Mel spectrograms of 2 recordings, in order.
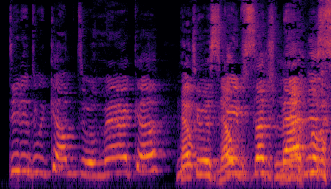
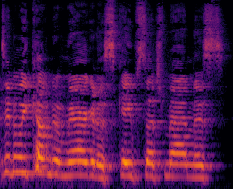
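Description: First: It is read in a put-on character voice. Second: It is read in the speaker's natural voice. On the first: "you have to deliver it like in character" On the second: "Read it in your voice"

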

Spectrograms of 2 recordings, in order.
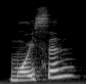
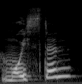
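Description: First: The T sound is not pronounced. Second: The T sound is pronounced. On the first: The speaker calls it right. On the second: The speaker calls it wrong.

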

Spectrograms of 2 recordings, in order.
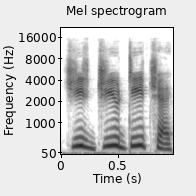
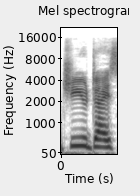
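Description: First: The name is said with Italian pronunciation. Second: The name is said with English pronunciation. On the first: "but it's Giudice" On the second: "if you're not pronouncing it in Italian"

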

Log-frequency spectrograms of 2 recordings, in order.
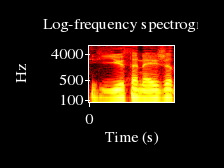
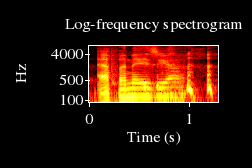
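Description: First: The word begins with a 'you' sound. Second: The word begins with an 'eh' sound. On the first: The speaker calls it right. "instead of the word euthanasia" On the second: The speaker calls it wrong. "they said ethanasia"

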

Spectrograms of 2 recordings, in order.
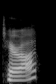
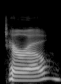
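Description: First: The final T is pronounced. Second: The final T is silent. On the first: The speaker calls it wrong. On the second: The speaker calls it right. "The T is silent at the end"

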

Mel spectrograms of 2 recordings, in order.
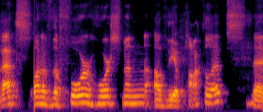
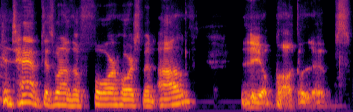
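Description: First: It is said calmly, in ordinary speech. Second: It is said with dramatic intensity.

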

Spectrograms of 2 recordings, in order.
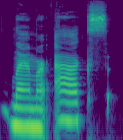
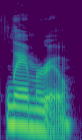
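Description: First: The name is said in a distorted, non-French way. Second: The name is said in its French form. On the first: Other people get the name wrong. The speaker calls it wrong. "Some people pronounce it" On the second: This is how the family says the name. The speaker calls it right. "it's pronounced"

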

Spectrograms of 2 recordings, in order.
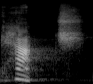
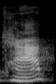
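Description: First: The word ends in a ch sound. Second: The word ends in a plain t sound. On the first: The speaker calls it wrong. "you may hear someone saying catch" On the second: The speaker calls it right. "Instead of saying cat"

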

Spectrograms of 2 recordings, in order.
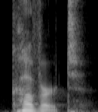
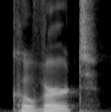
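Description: First: The stress is on the first syllable. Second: The stress is on the second syllable. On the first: "And then you could also just say covert" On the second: "You could also just emphasize the second syllable"

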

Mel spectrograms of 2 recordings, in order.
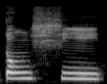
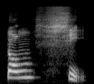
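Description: First: The second syllable has a full high level tone. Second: The second syllable is light and toneless. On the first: It means east and west. "that would be the east and west" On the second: It means things or stuff. "the second tone is different 东西 ... Things"

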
